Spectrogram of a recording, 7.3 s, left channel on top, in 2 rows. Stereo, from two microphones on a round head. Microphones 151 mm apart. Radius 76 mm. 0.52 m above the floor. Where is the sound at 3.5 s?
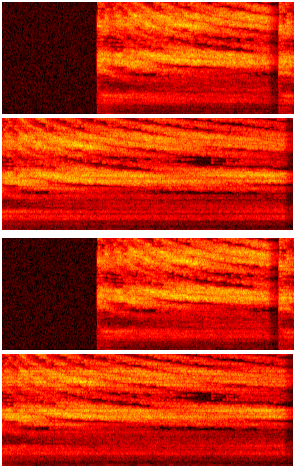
10° left (ahead or behind), 2.0 m.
